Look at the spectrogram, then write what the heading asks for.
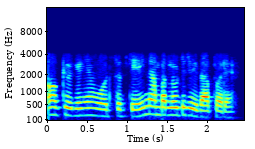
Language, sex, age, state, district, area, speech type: Malayalam, female, 18-30, Kerala, Wayanad, rural, conversation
